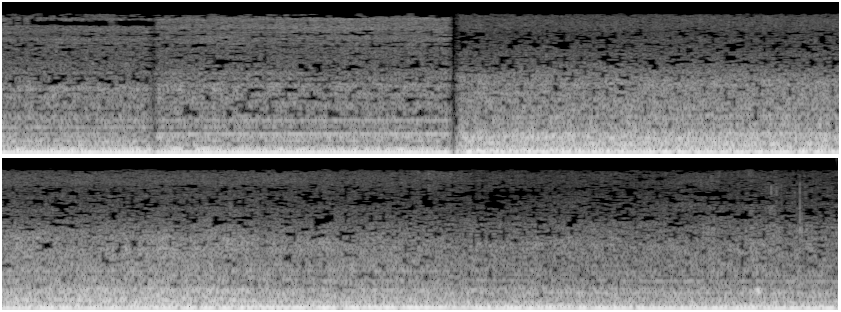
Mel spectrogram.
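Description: Loud, steady low drone of a military tactical vehicle's diesel engine heard from inside the cab. The sound changes abruptly about two seconds in.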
